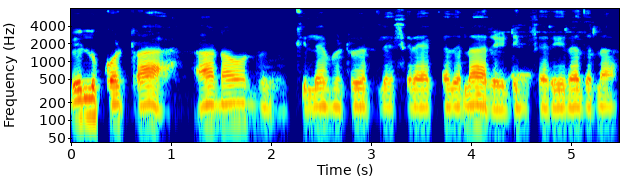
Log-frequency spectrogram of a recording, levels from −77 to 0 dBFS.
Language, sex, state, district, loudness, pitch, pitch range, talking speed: Kannada, male, Karnataka, Bellary, -21 LUFS, 85 Hz, 85-90 Hz, 110 wpm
